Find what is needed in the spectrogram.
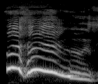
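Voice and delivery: loud high whoop; happy yell. Acted. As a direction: cheer it at the top of your voice. Tacky cannonball cheer.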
